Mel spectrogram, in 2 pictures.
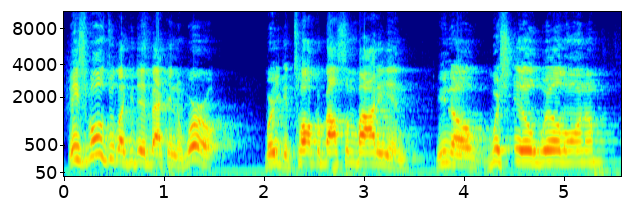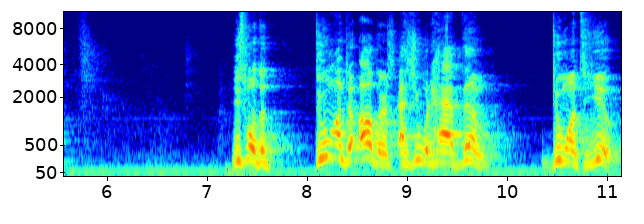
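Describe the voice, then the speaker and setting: A man with a high, animated voice preaches to his congregation in a church sanctuary, moving briskly but pausing often. He speaks plainly with informal grammar, using call-and-response by asking "right?" after his points. The recording carries the echo of the church room.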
